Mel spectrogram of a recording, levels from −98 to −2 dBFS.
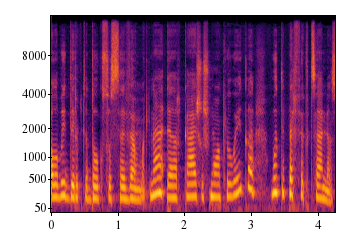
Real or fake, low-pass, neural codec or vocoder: fake; 14.4 kHz; codec, 44.1 kHz, 2.6 kbps, SNAC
